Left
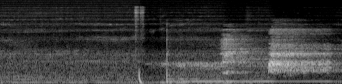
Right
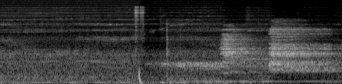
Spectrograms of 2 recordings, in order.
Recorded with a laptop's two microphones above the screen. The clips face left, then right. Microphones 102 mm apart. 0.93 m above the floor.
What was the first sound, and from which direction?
Breathing, 50° left (ahead or behind).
